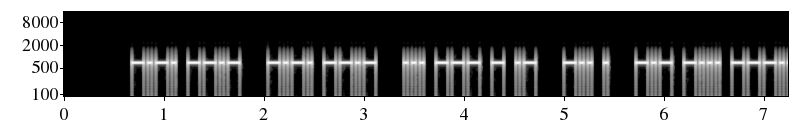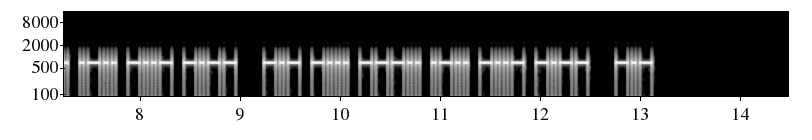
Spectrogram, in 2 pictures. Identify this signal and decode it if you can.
Morse code, heard as a keyed tone, about 30 wpm, 700 Hz. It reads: CQ CQ SOTA DE KB8LXY KB8LXY K
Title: Common QSO Phrases Encore 30wpm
